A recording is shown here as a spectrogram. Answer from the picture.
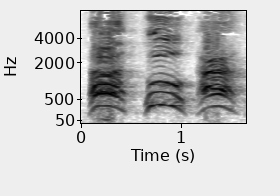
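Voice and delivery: high, very loud frantic cries; losing his mind. Retold or imitated. Guest realizing his money is gone, acted frantic yelling. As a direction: yelp each word in hammed-up panic. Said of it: "he starts losing his mind".

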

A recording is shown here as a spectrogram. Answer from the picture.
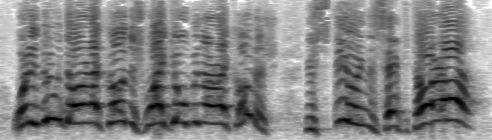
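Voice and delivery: high, rapid-fire outraged questioning; acted furious rabbi; angry accusation. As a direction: accuse a thief at full tilt. Rabbi accuses man of stealing.

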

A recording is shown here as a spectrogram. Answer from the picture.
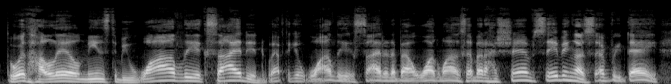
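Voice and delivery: high, rousing sermon voice; preacher whipping up the crowd, pitched high; fired-up preaching. Acted. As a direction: urge the congregation to get wildly excited. Urging congregation to wild excitement.

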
